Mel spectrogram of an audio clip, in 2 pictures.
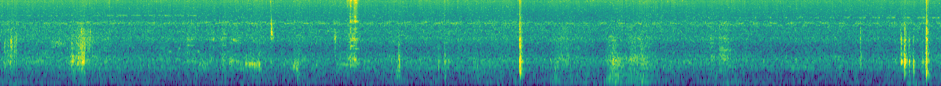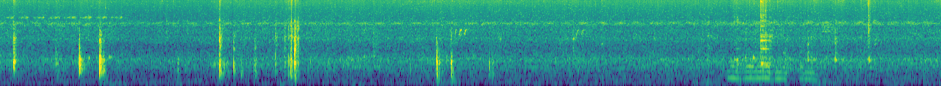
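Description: Scattered sharp clicks and taps of a spoon against small plastic bowls and containers as they are handled, over a steady high chirring of insects.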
